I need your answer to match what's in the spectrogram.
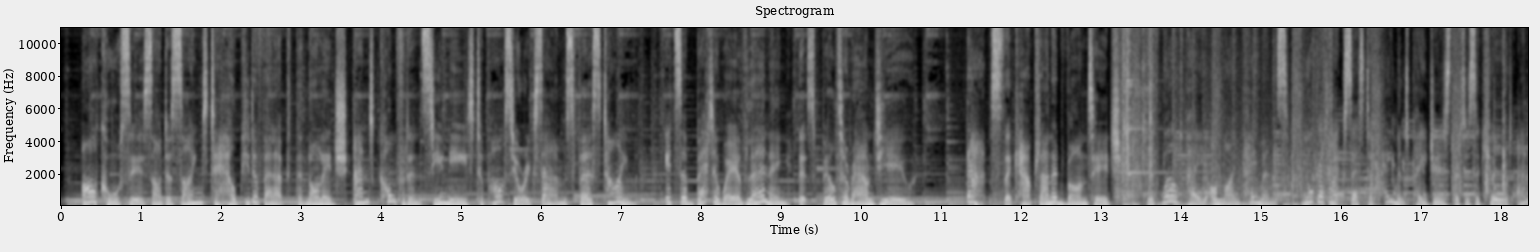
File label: CORPORATE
